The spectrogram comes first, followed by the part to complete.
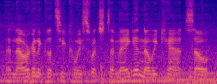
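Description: There is loud background noise behind a man whose voice has a dry sound with no echo. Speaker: passenger vlogger. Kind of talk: casual vlog chat. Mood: cheerful, playful. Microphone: phone near.

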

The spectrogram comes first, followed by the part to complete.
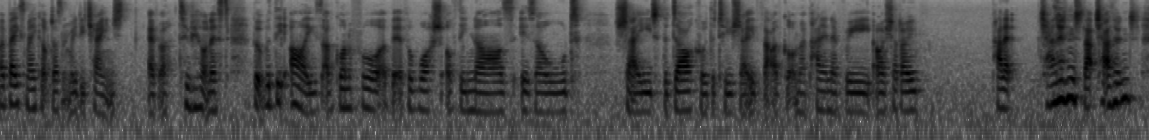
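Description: Light background noise sits behind a bright, sharp tone. The pace is moderate, with ordinary pitch variation. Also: woman, very deep, low pitch for a woman. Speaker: beauty vlogger. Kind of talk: casual chat. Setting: home. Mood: relaxed, friendly. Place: home room.

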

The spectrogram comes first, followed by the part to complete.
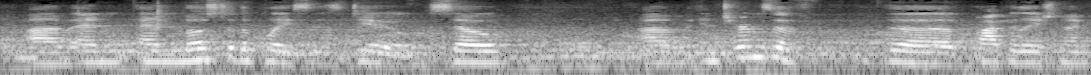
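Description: A woman speaks at a moderate pace with an American accent. Loud background noise runs behind her. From Boston. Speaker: poet and editor. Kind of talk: panel discussion. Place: hall. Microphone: handheld.

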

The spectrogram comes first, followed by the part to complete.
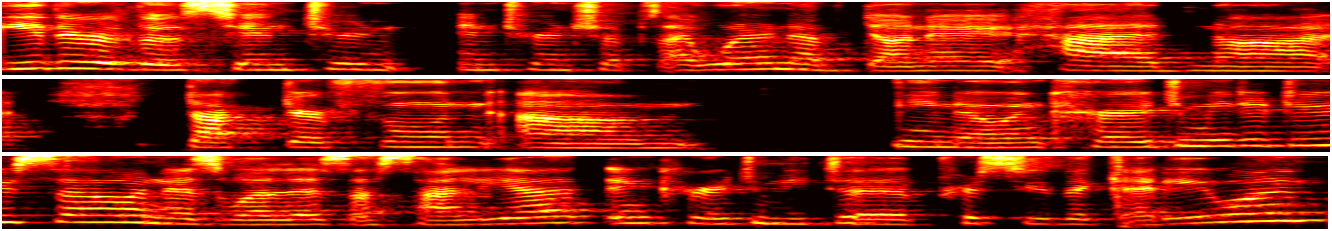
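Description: Speaking at a moderate pace with an American accent, a woman with fairly high pitch and a bright, sharp tone uses ordinary pitch variation against a quiet background. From Riverside, California; California. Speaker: graduate student; panelist. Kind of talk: panel discussion. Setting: video call. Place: home room. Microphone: webcam.

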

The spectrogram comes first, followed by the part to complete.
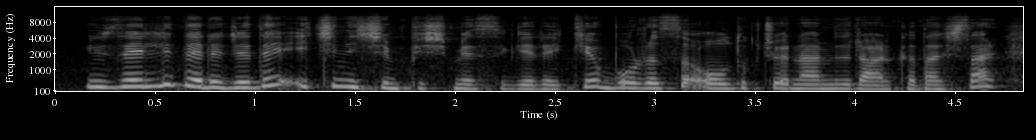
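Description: This woman has an unremarkable speaking voice with fairly high pitch and lively intonation. She goes at a moderate pace against a quiet background. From Hatay, southern Turkey. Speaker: cooking channel host. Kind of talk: cooking tutorial.

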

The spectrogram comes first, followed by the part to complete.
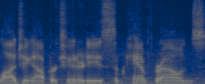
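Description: Light background noise behind a man's dry, echo-free voice. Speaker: motorcycle travel vlogger. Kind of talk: casual vlog chat. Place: street. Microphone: phone near.

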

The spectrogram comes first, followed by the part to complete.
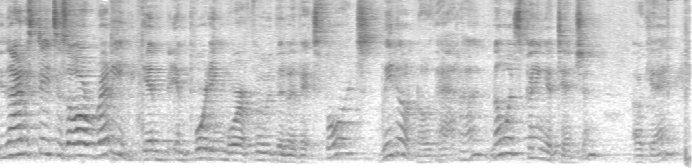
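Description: A man speaks in a high voice with very wide pitch swings and hardly any pauses. Light background noise and audible room echo are present. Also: moderate pace. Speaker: retired professor and activist speaker. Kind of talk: lecture. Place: home room. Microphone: camera far.

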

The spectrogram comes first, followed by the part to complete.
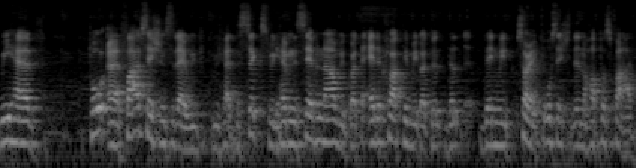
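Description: A man at a very fast pace, with audible room echo and faint music in the background. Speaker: fitness instructor. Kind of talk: livestream announcements to class. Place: home room. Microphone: webcam.

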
